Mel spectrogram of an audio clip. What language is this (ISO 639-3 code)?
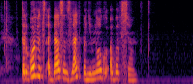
rus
